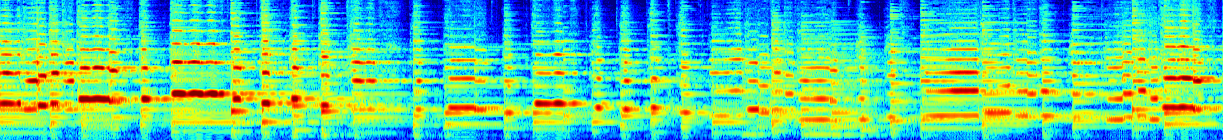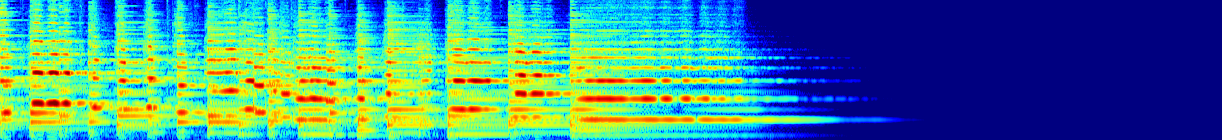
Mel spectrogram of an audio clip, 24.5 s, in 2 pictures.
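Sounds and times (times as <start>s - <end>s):
full flute playing a passepied: 0.0s - 20.7s.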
